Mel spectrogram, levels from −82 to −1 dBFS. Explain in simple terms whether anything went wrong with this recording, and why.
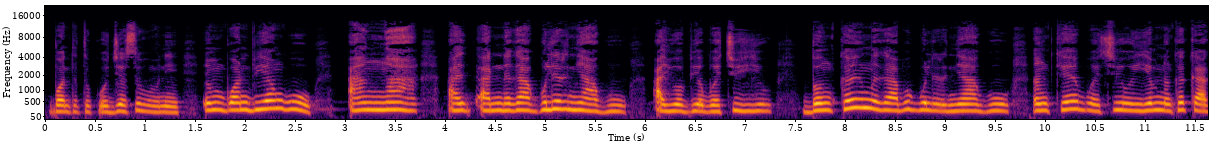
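Yes, one thing goes wrong, right near the end of this speech recording. At about 10.77 s there is a tiny glitch lasting roughly a hundredth of a second. That is damaged data in a compressed stream: part of the compressed file was spoiled, so the decoder misread that stretch and had to hunt for the next clean starting point. A plain dropout would be a brief silence.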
